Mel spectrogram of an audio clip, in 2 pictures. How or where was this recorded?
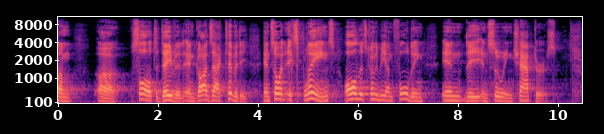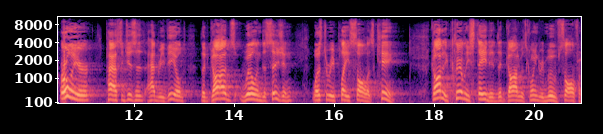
large echoing room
